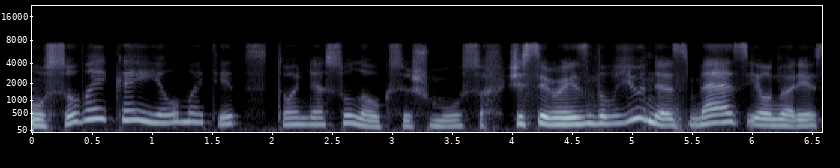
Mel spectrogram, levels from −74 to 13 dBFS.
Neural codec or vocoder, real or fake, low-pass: codec, 16 kHz, about 1 kbps, DyCAST, with the encoder's durations; fake; 7.2 kHz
